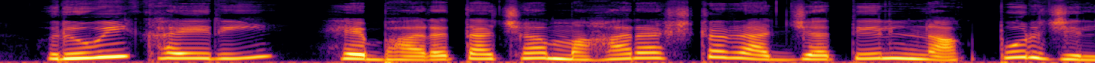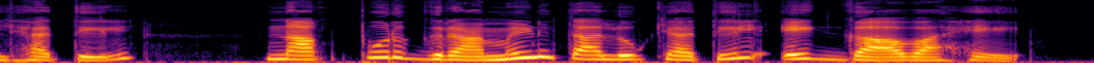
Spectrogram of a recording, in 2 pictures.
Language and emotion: Marathi, neutral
